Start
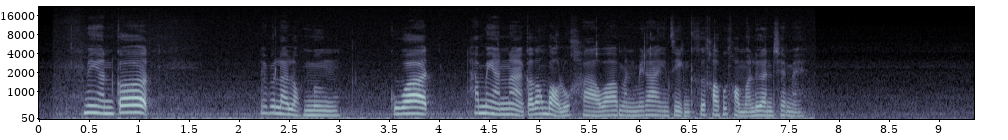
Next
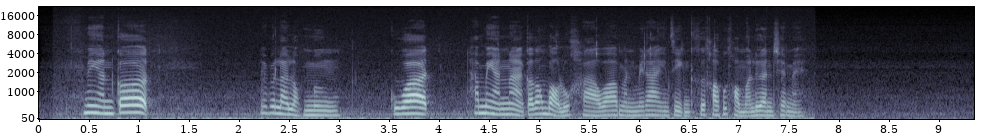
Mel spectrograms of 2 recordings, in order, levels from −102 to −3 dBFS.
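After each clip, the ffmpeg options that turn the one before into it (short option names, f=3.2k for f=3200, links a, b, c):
-af "adynamicequalizer=threshold=0.002:dfrequency=4500:dqfactor=0.84:tfrequency=4500:tqfactor=0.84:attack=5:release=100:ratio=0.375:range=2:mode=boostabove:tftype=bell,volume=5.5dB"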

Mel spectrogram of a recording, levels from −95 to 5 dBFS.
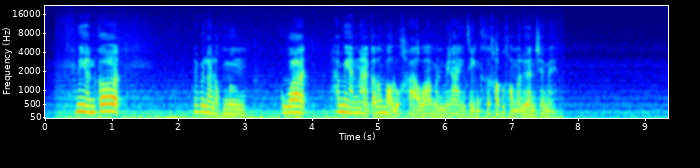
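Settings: -af "aecho=1:1:4.2:0.59,volume=-2.5dB"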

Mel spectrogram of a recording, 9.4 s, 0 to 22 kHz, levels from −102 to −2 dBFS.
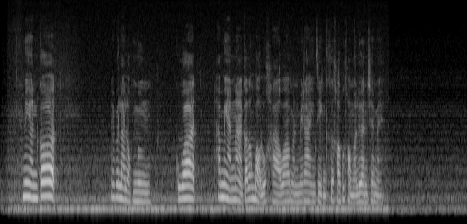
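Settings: -af "afreqshift=250,volume=-5.5dB"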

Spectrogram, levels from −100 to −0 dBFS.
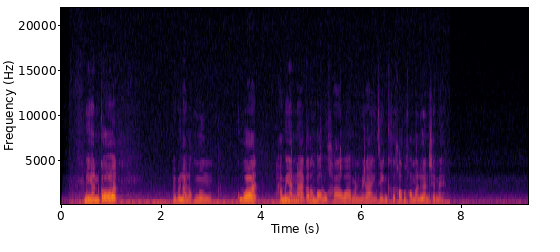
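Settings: -af "aeval=exprs='val(0)*sin(2*PI*110*n/s)':c=same,volume=-2.5dB"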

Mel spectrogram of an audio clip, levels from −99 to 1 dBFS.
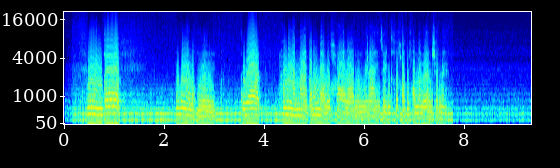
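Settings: -af "aeval=exprs='(tanh(158*val(0)+0.5)-tanh(0.5))/158':c=same,volume=10dB"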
